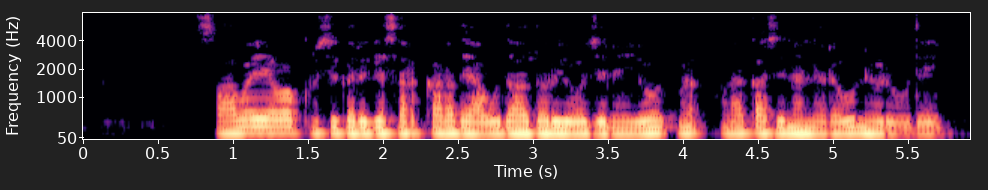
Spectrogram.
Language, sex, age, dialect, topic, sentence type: Kannada, male, 41-45, Mysore Kannada, agriculture, question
